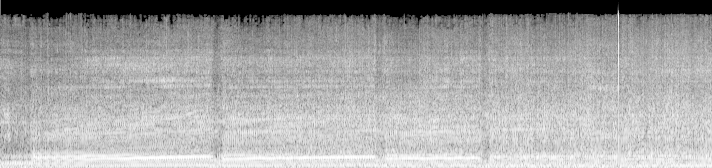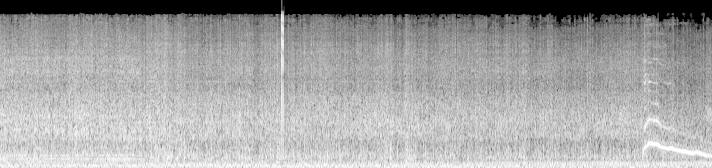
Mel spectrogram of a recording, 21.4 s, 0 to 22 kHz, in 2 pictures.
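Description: Harley-Davidson Road Glide Limited's 131 ci V-twin accelerating through the gears: its pitch rises, dips at each upshift (three in quick succession), then gives way to a steady rush at cruising speed.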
